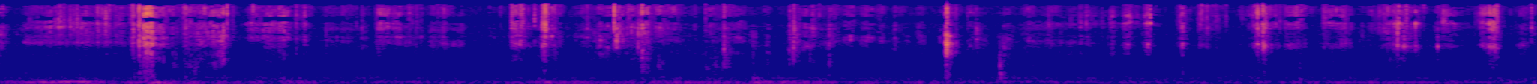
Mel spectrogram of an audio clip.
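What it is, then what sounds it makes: Soap bar being shaved. A utility knife blade shaves long curls off the edges of a solid white soap bar with blue remnants, held in the hand. The cuts come as quiet, crisp, bright scraping strokes with sharp peaks, over a steady low hum.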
